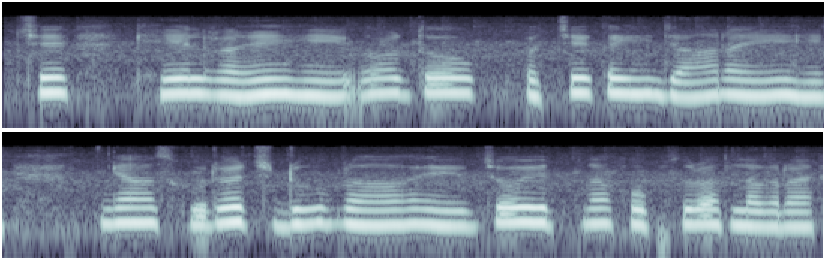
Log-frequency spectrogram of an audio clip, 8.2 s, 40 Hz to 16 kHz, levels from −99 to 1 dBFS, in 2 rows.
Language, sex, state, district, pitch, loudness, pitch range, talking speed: Magahi, female, Bihar, Gaya, 205 Hz, -17 LUFS, 190-215 Hz, 160 wpm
